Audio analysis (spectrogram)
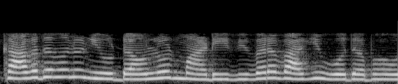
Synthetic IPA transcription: kaːɡɐd̪ɐʋɐnːuniːʋuɖɐwnloːɖmaːɽiʋiʋɐɾɐʋaːɡioːd̪ɐbʱɐ

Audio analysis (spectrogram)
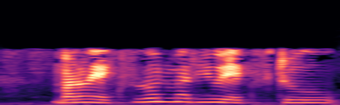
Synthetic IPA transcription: mɐnɐmekslonmɐɾjueksʈu

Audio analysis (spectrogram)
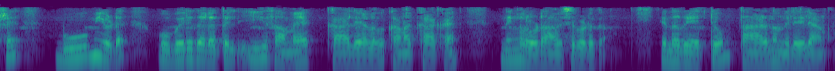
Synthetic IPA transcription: kʂe̞ | bʱuːmijuɽe̞ubɐɾud̪ɐlɐt̪ːiliːsɐmɐjɐkːaːlɐjaɭɐʋɨkɐɳɐkːaːkːaːn | niŋːɐɭo̞ːɽɨaːʋɐɕjɐpːe̞ɽuɣɐ | e̞nːɐðɨe̞ːtːɐʋumt̪aːɻinːɐnilɐjilaːɳɨ

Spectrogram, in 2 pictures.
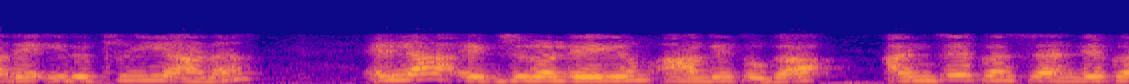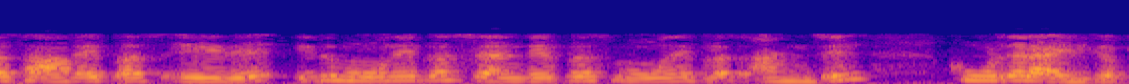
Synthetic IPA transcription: ɐðeʔiðɨʈriːaːɳɨ | elːaːʔeʈ̚d͡ʑuɣɐɭile̞ːjumaːɡet̪ːuɣɐ | ɐɲd͡ʑɨpɭɐsɾenɖɨplɐsaːʋeplɐseːðɨiðɨmuːnːɨplɐsɾenɖepɭlɐsmuːnːɨplɐsɐ̰ɲd͡ʑil | kuːɽuðɐlaːjiɾikʲːum

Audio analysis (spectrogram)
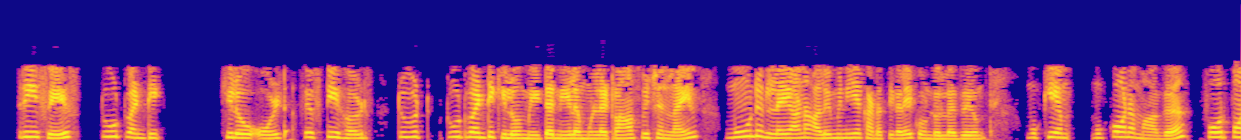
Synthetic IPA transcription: t̪ɾiːfeːs | ʈuːʈʋɛnʈi | kɪloːʔoːlɖfɪfʈiɦɐɾɖs | ʈuːʈʋɛɳʈikɪloːmiːʈɐɾniːlɐmʊɭːɐʈɾaːnsmɪʂɐnlɐɪn | muːndrɯnɪlɐjaːnɐːlʊmɪnɪjɐkɐɽɐt̪ːɪɣɐɭɐɪkːɔɳɖɯlːɐðɯ | ʊkːɪɐ | mʊkːoːɳɐmaːɣɐfoːɾpɔː

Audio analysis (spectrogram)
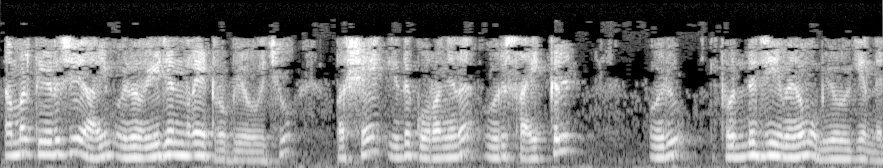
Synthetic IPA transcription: nɐmːɐɭt̪iːrit͡ɕːɨjaːjumo̞ɾuriːd͡ʑɐnreːʈːɐrubɐjo̞ːɡit͡ɕːu | pɐkʂe̞iðɨkurɐɲːɐðɨo̞ɾusɐjkːiɭ | o̞ɾuponɖɨd͡ʑiːʋɐnɐʋumubɐjo̞ːɡikʲːunːi

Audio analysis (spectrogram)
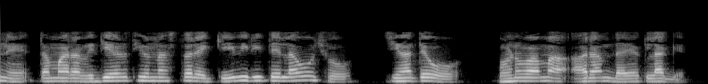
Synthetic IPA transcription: net̪əmaɾaʋɪd̪jaɾt̪ʰijonast̪ʰəɾekeʋiɾit̪elaʋot͡ʃʰo | d͡ʒjãt̪eo | bʱəɽ̃ʋamãʔaɾamd̪ajəklaɡḛ

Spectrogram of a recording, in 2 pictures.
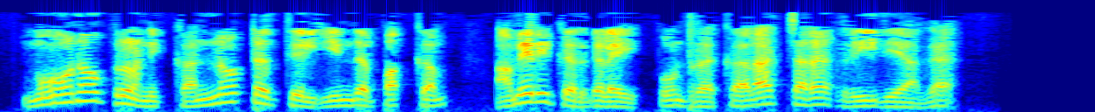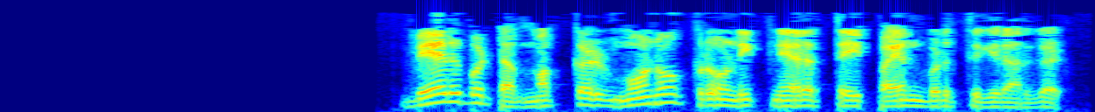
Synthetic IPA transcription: moːnoːkɾoːnɪkːɐɳːoːʈːɐt̪ːɪlɪnd̪ɐpɐkːɐm | ʔɐmɛɾɪkːɐɾɣɐɭɐɪpoːndrɐkɐlaːt͡ʃːɐɾɐɾiːðɪja̰ːɣɐ | ʋeːɾɯpɐʈːɐmɐkːɐɭmoːnoːkɪɾoːnɪkneːɾɐt̪ːɐɪpɐjɐnpɐɽɯt̪ːɯɣɪra̰ːɾɣɐɭ

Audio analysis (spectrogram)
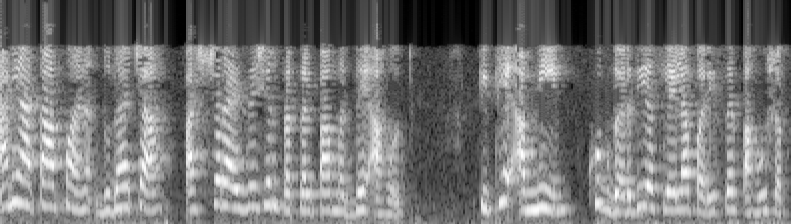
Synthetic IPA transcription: aɽ̃iat̪aːpəɳd̪ud̪ʱat͡ɕjapast͡ɕəɾajd͡zeɕənpɾəkəlpaməd̪ʱːjeʔaɦot̪ː | it̪ʰeʔamːiːkʰuːpɡəɾd̪iːəslelapəɾisəɾpaɦuːɕək̚t̪o

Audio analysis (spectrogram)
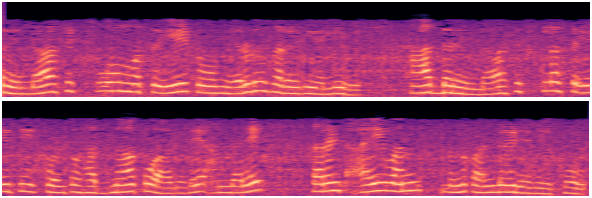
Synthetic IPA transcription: ɐɾind̪ɐsiksoːmːɐt̪ːueːʈoːmɛɾɐɽusɐɾɐʈiɐlːiʋe̞ | aːd̪ːɐɾind̪ɐsiksplɐseːʈikːoɭʈuɦɐd̪naːkuaːɡid̪e̞ʔɐnd̪ɐɾe̞ | kɐɾeɳʈɐjʋɐn | nɐnːukɐɳɖuɦiɽebe̞ːku

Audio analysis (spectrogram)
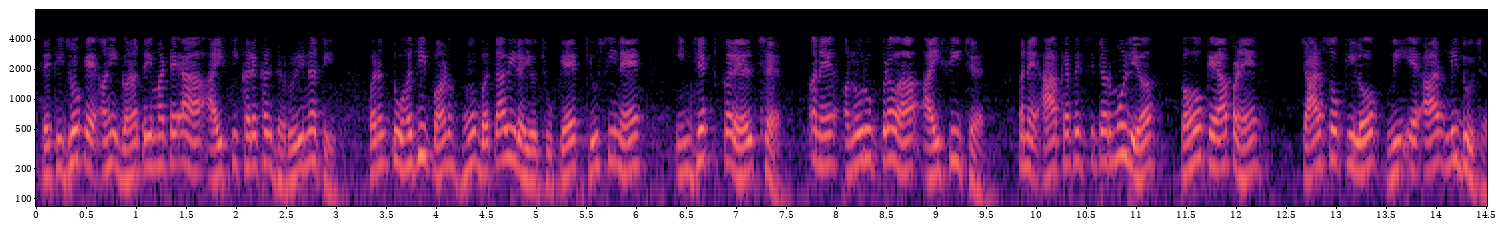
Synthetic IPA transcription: t̪et̪ʰid͡ʒokeʔəɦĩɡəɽ̃ət̪ɾimaʈeaaisikʰəɾekʰəɾd͡ʒəɾuɾinət̪ʰḭ | pəɾənt̪uɦəd͡ʒipəɳɦũbət̪aʋiɾəɦjot͡ʃʰũkekjusine | ɪɲd͡ʒek̚ʈkəɾelt͡ʃʰḛəneənuɾup̚pːɾəʋaʔaisit͡ʃʰḛ | əneʔakɛpɛsiʈəɾmuljəkəɦokeapɳe | t͡ʃaɾsokiloʋieʔaɾlid̪ʱũt͡ʃʰḛ

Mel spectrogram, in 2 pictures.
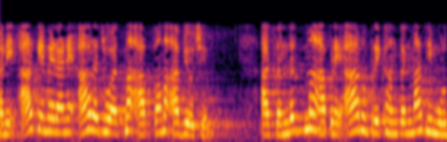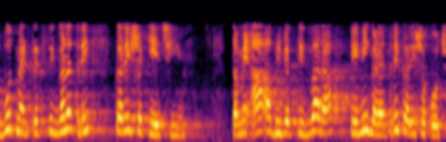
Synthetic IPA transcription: əneʔakɛmeɾaneʔaɾəd͡ʒuat̪mã̰ʔapʋamã̰ʔaʋjot͡ʃʰe | asənd̪əɾbʱmãapɽ̃eʔaɾupɾekʰãŋkənmãt̪ʰimuɭbut̪meʈɾiksniɡəɽ̃ət̪ɾikəɾiʃəkjet͡ʃʰie | t̪əmeʔaəbʱiʋjək̚t̪id̪ʋaɾat̪eniɡəɽ̃ət̪ɾikəɾiʃəkot͡ʃʰ

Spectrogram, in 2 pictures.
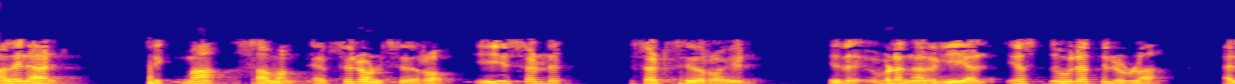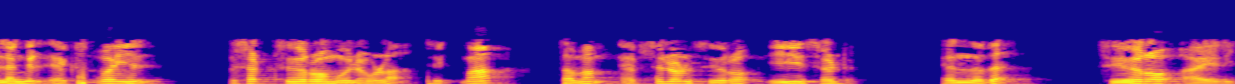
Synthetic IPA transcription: ɐðinaːl | sik̚masɐmɐmepsilo̞ːɳnsiːroːiːsɐɖɨ | risɐʈːɨsiːro̞ːjil | iðɨʔḭʋiɽe̞nɐlkijaːlesd̪uːɾɐt̪ːiluɭːɐ̰ | ɐlːe̞ŋɡile̞ksʋɐjil | isɐʈːɨsiːroːmuːlɐmṵɭːɐ̰siɡ̚ma | t̪ɐmɐmepsɐloːɳsiːro̞ːiːsɐɖɨ | e̞nːɐðɨ | siːro̞ːaːjiɾikː

